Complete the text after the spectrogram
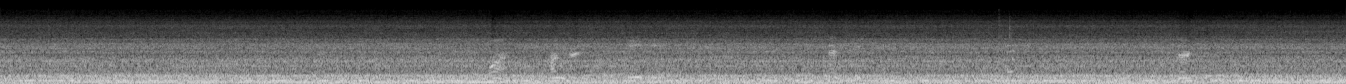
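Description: Wind rushes loudly past the plane.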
